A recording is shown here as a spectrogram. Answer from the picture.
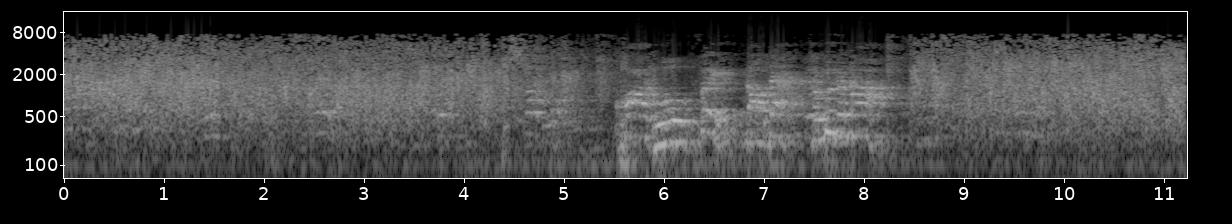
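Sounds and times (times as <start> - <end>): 
audience applause: 0.0 - 5.6, 8.4 - 11.2
speech: 5.9 - 8.4.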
